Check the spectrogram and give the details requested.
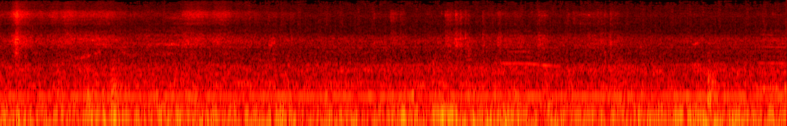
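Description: Passenger train carriage running at speed: a steady low rumble of wheels on rails, with a steady hum and a few faint ticks.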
